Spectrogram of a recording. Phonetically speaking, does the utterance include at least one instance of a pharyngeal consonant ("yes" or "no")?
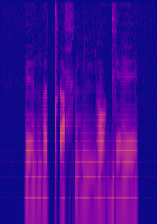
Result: yes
